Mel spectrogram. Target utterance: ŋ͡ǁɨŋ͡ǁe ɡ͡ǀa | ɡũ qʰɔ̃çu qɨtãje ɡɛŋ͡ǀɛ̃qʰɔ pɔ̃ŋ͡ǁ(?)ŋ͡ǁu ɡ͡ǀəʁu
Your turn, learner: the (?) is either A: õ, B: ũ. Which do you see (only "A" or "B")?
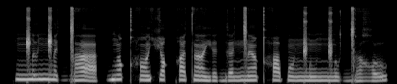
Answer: B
